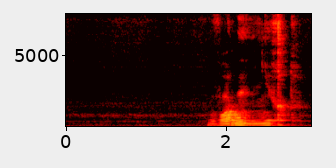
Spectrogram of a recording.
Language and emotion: Russian, neutral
